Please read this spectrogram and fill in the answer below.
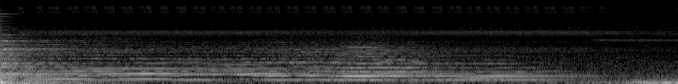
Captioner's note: soft music; insects thrumming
